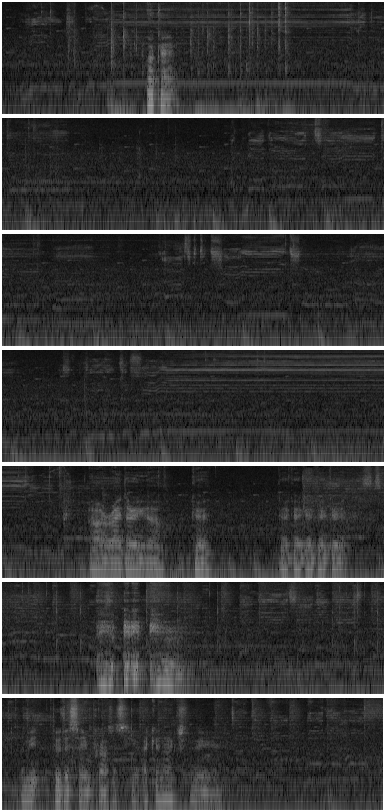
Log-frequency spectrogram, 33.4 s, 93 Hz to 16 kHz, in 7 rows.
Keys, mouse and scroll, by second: 28.8-31.0 right drag, 31.5-32.6 middle drag.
